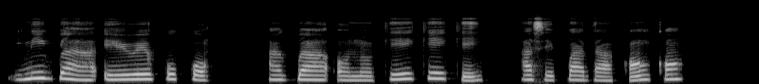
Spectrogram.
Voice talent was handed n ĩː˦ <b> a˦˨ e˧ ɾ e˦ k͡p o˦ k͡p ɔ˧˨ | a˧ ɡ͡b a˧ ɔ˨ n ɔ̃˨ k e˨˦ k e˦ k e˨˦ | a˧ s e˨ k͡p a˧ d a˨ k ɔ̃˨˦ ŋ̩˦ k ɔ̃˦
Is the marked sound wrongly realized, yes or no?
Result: yes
